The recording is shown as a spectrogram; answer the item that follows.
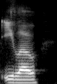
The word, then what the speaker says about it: Elo: 538 likes to use the ELO or ELO, whichever you prefer to pronounce it as,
